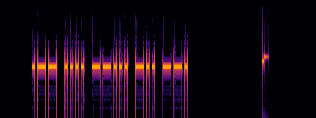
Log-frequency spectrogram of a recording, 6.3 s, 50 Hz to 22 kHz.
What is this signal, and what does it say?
Morse code, heard as a keyed tone, about 22 wpm, 700 Hz. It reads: WH7DG
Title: USA Call Signs 22wpm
